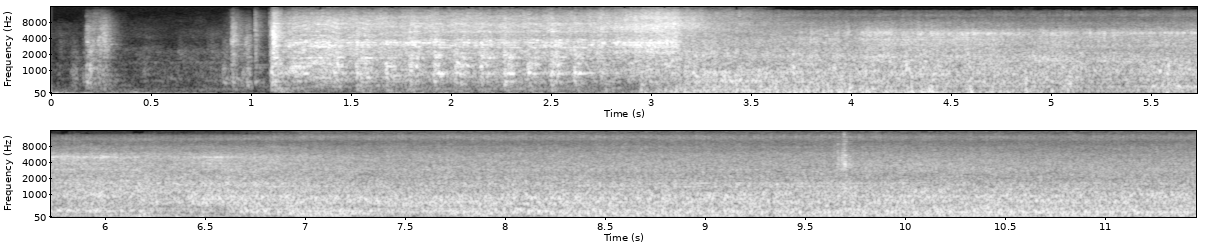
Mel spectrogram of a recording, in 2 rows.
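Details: Jeep Cherokee 4.0 first start after rebuild and reinstall, O-rings replaced; cranks and catches, rough idle with loose rattle; last two bellhousing transmission bolts not yet installed.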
